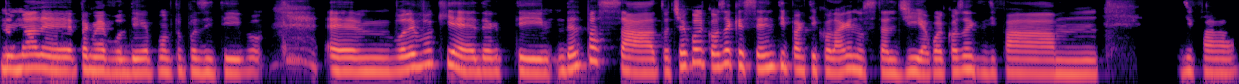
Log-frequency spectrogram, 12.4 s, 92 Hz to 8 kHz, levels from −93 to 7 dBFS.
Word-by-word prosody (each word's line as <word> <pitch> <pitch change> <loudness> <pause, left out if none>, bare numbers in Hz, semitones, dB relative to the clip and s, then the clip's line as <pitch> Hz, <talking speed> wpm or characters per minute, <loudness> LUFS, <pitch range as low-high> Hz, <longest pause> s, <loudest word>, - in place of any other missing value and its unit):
Non 210 -1 +2
male 205 -3 +3
per 205 -1 +1
me 195 -1 +3
vuol 175 -1 -2
dire 180 0 +1
molto 185 0 -4
positivo. 180 0 -3 0.6
Ehm, 185 -1 +2
volevo 230 +8 +2
chiederti 185 -7 +1
del 210 +5 +1
passato, 195 - 0
c'è 240 +8 +1
qualcosa 280 -2 +1
che 250 -1 +1
senti 230 +1 +1
particolare 200 -2 -1
nostalgia? 180 -2 -1
Qualcosa 185 +3 -1
che 180 -3 -4
ti 175 - -8
fa, 170 -1 -2
mhmm, 165 0 -4 0.9
ti 185 0 -4
fa 180 -1 -4
185 Hz, 125 wpm, -26 LUFS, 175-210 Hz, 0.9 s, male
